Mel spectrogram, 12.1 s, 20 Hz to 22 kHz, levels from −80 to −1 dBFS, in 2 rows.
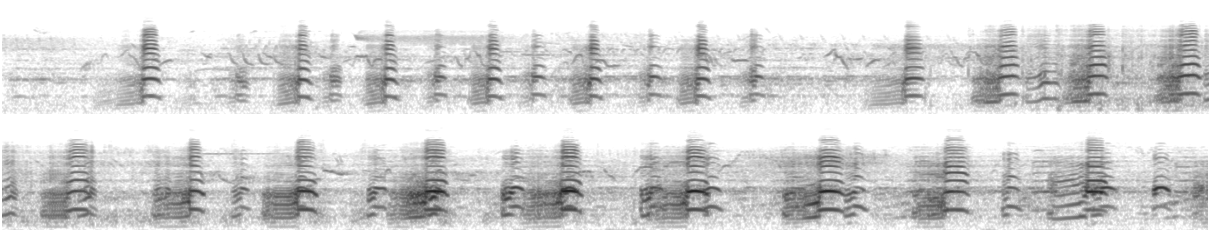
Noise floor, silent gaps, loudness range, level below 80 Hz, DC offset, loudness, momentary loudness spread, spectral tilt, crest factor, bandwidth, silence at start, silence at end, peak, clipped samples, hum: -51 dBFS; none; 11 LU; -76 dBFS; under 0.1%; -22 LUFS; 16 LU; 2.5 dB/octave; 22 dB; 11.5 kHz; 0.6 s; 0 s; -2 dBFS; under 0.1%; none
